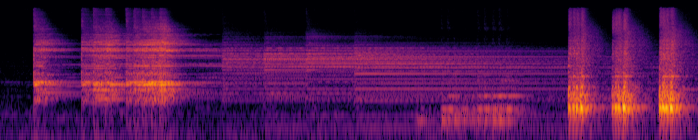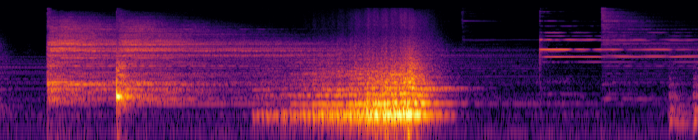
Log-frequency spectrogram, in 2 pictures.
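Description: Solo percussion piece: struck instruments ring on after each stroke, with three quick sharp strikes near the middle and a crash just after. A long swell then builds to the loudest point and dies away, and a fresh ringing stroke comes in near the end.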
